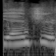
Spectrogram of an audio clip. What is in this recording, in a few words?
"yan2zhi4", Chinese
